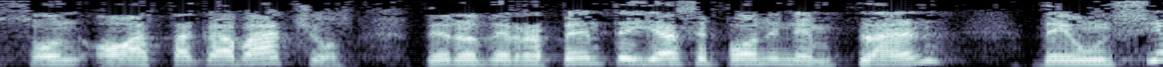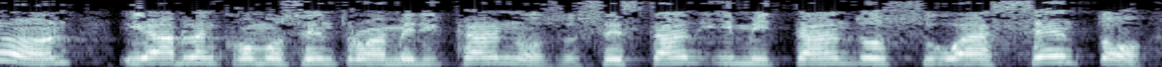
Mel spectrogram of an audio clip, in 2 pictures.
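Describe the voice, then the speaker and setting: A man's voice: high-pitched, darkish tone. A male pastor, preaching a sermon in a conversational, explanatory way with asides to the congregation. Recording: dull, lo-fi sound.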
